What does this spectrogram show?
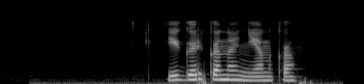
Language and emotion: Russian, neutral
